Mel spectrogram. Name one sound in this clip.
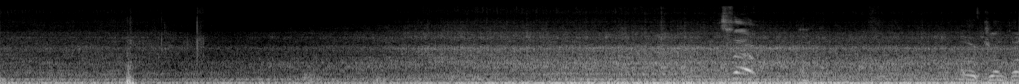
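Footsteps scuff on rough concrete outdoors.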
